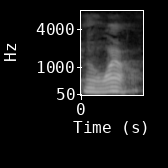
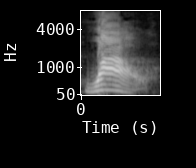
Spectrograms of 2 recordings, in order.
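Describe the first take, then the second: First: Low, soft, unimpressed "oh wow"; underplayed sarcastic reaction. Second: Loud, punched exclamation of amazement; big emphatic "wow". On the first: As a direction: say it with no enthusiasm at all. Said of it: "if you're being sarcastic". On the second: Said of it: "has emphasis. It's a, it's like". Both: Shown as a demonstration.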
